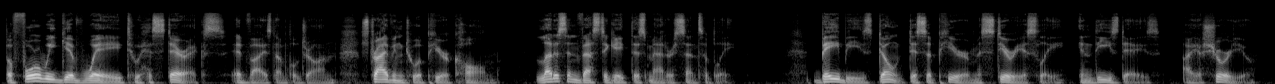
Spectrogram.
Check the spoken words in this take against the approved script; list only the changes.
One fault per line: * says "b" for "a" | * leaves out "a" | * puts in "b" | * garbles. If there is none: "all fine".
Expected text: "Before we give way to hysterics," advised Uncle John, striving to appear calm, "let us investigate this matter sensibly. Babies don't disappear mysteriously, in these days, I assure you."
all fine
